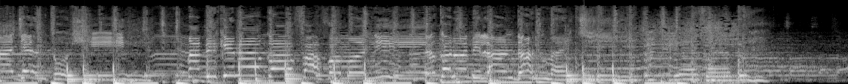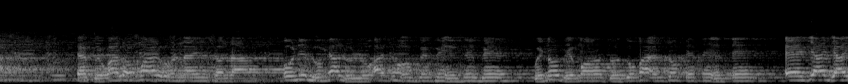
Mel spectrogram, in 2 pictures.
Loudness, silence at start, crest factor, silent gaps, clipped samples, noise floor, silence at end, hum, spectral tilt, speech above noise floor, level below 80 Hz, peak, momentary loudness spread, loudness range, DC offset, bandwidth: -12 LUFS; 0 s; 14 dB; none; under 0.1%; -40 dBFS; 0 s; none; -4.5 dB/octave; 19 dB; -18 dBFS; 0 dBFS; 24 LU; 22 LU; under 0.1%; 17 kHz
